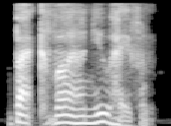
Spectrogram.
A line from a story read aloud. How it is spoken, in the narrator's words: she added with a sigh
